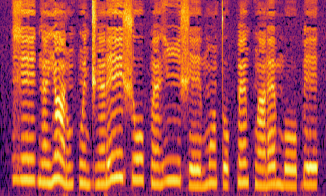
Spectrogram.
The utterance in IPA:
ɣ eː˧ ɡ ɛ̃˨ j ã˦˨ ɾ ũ˨ kʷ ɛ̃˨ d͡ʒ ɛ̃˨ ɾ eː˦ ʃ oː˧ p ɛ̃˨ ɣ iː˧ ʃ eː˨ m ɔ̃˦ t o˧ k͡p ɛ̃˦ kʷ ã˧ ɾ ɛ˧ m oː˨ ɓ e˧

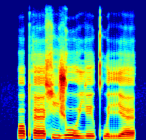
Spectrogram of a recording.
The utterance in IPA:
ɒ pʰ æː x i ʒ oː j eː kʷʰ æ rʲ æ

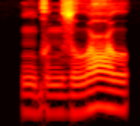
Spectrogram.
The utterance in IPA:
ŋ ɡ ʊ n z o ʕ o

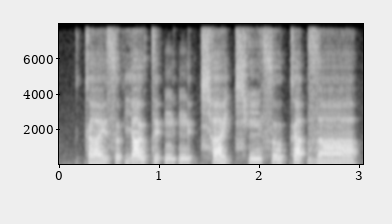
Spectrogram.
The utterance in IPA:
k a˨ ɪ̯ sʰ ʊ˦ ʔ j a˦˨ ʊ̯ t ɪ˦ ʔ ŋ ɪ˦ ʔ ŋ ɪ˦ ʔ t͡ɕʰ a˦˨ ɪ̯ t͡ɕʰ ĩ˦ s o˦˨ ʊ̯ k ä˦ ʔ z ä˨

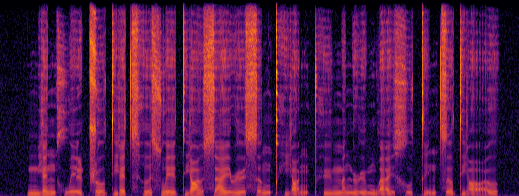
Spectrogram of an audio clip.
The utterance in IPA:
m j ɛ˥˩ n x w ḛ˨˩ ɪ̯ ʈ͡ʂ o˥˧ ʊ̯ t̪ j ɛ˥˧ t͡sʰ ɹ̩˥˧ s w e˥˧ ɪ̯ t̪ j ɑ˥˩ ʊ̯ s a˥ ɪ̯ ɻ ɻ̩˥˧ s ɤ˥˩ ŋ pʰ j ɑ̰˨˩ ŋ pʰ y˧˥ m a˧ n ɻ ɻ̩˧˥ m w a˧˥ ɪ̯ x u˧˥ t̪ ḭ˨˩ n t͡s ɤ˧˥ t̪ j ɑ̰˨˩˦ ʊ̯

